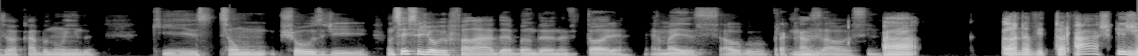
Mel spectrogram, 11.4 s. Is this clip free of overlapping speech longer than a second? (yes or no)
yes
